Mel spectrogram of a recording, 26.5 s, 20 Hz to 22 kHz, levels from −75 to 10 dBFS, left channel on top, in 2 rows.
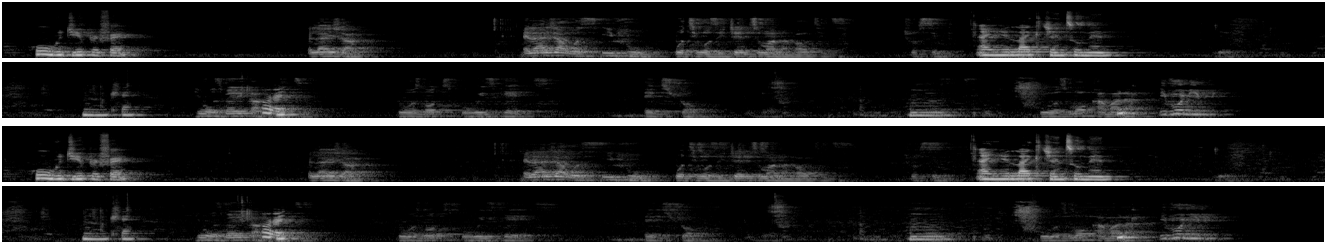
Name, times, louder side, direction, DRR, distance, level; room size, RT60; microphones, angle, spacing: voice 1, 0.3-1.2 9.7-11.1 14.0-14.5 15.8-16.1 20.9-21.0 22.3-22.7 23.4-23.6 24.4-24.5, right 1 dB, 25° right, 9 dB, 1.5 m, -22 dB
voice 2, 3.0-3.7 5.2-8.4 9.0-9.5 12.1-12.5 15.1-16.3 17.2-18.8 19.6-20.2 20.8-21.0 22.4-22.7 23.6-25.4, left 1 dB, 75° left, -3 dB, 4.7 m, -35 dB
19.5 x 17.0 x 9.4 m, 0.80 s
head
